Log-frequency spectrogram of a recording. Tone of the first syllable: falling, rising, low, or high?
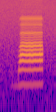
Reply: high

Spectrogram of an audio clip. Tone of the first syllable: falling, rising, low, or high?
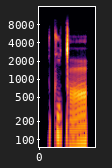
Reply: high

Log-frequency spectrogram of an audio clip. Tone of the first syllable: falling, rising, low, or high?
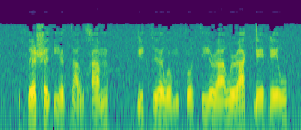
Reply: rising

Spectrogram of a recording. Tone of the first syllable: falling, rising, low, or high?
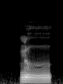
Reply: low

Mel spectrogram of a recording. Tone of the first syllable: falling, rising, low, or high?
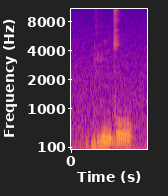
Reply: low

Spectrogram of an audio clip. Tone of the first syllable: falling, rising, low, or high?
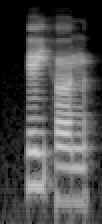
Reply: high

